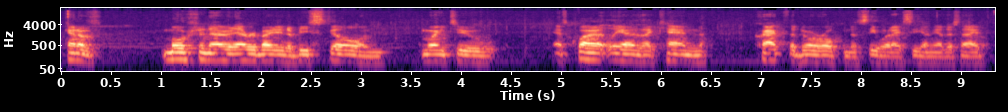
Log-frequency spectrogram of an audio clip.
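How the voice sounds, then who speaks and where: A man with a fairly low voice playing in a tabletop game. He talks casually, asking many questions of the game master. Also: moderate pace, rough recording. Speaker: player.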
